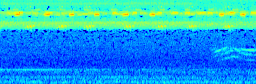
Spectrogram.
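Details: Cricket chorus on a warm, humid summer night in the Midwest: continuous high pulsing trills in layered bands, with a brief faint rising sound near the end.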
